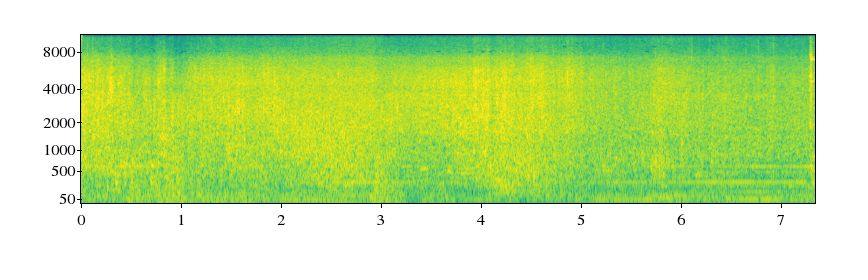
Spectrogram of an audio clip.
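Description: Wind buffeting the microphone over the wash and splash of sea water churning behind the boat, with a faint steady hum from the boat's machinery.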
